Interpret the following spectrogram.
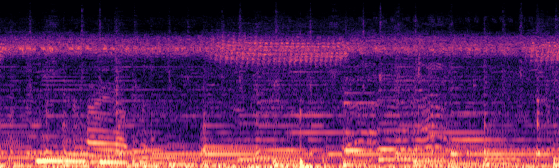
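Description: Crickets chirping in a steady high-pitched drone that swells for about a second near the middle, over background music with held notes. A single sharp knock sounds about two and a quarter seconds in.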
